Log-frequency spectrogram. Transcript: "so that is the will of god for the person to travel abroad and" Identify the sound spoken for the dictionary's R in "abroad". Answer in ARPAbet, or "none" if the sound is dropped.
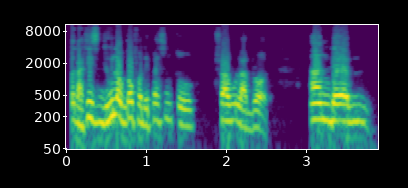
R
